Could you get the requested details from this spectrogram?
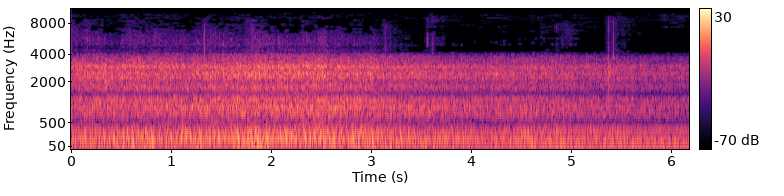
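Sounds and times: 
car engine humming while driving: 0.0 - 6.1.

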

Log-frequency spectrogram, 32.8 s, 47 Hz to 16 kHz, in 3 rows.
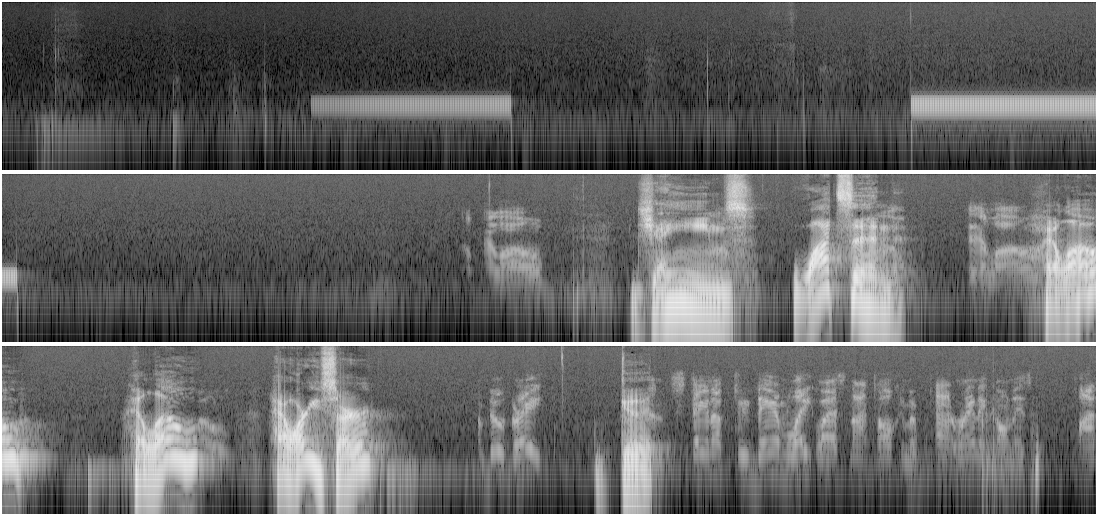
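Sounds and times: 
phone ringing tone through an earpiece: 3.1 - 5.1, 9.1 - 11.1
speech: 17.3 - 20.0, 21.4 - 22.2, 23.2 - 23.8, 24.6 - 25.6, 28.1 - 28.5.

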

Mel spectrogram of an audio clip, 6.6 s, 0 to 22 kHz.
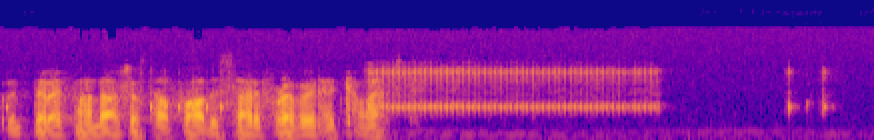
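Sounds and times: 
speech: 0.0 - 3.0
telephone ringing with an electronic trill: 2.8 - 5.0.

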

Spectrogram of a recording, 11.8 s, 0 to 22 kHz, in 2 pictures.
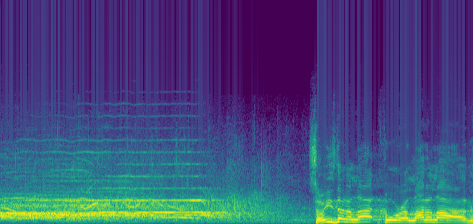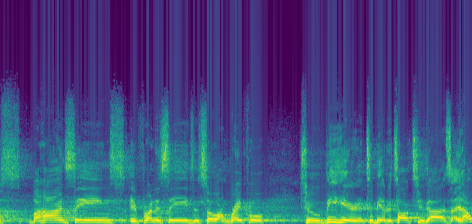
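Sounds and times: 
crowd cheering and whooping at a live talk event: 0.0 - 3.4
speech: 3.9 - 11.8.

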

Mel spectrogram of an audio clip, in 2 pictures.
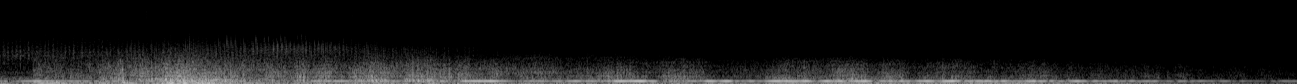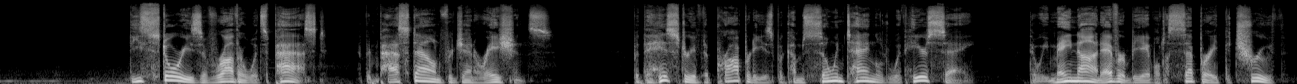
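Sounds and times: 
rolling thunder during a storm: 0.0 - 11.8
speech: 14.3 - 18.5, 19.3 - 25.9.

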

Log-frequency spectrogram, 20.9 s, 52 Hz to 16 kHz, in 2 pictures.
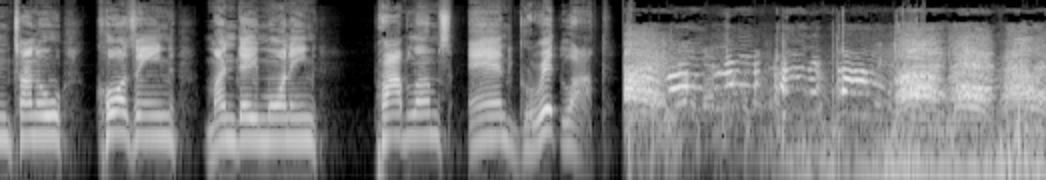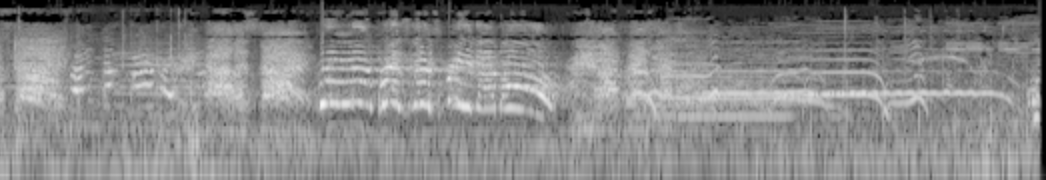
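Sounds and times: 
speech: 0.0 - 7.3, 9.0 - 10.9
crowd of protesters chanting: 6.2 - 7.8, 8.6 - 14.3, 15.9 - 17.6
crowd of protesters shouting and yelling: 6.2 - 7.8, 8.5 - 20.8.

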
